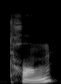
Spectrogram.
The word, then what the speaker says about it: 同: The very first one is pronounced tong, and it gives us the sense of together or the same.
